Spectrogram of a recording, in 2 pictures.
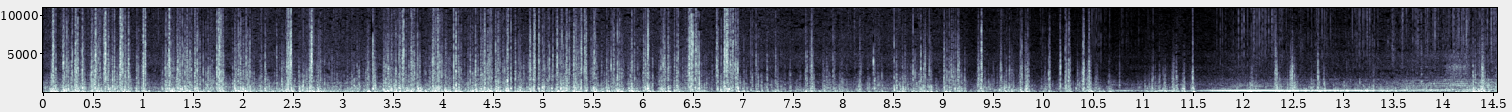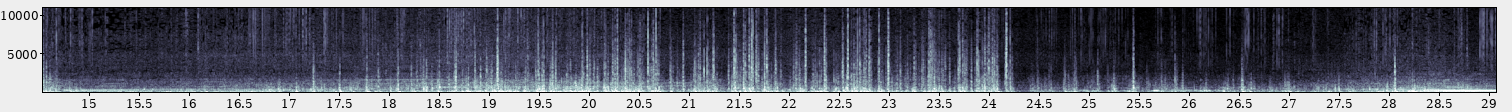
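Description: Porsche 981 Cayman S flat-six heard from inside the cabin on a track lap. At first mostly rushing wind and road noise at high speed. Then the engine note climbs steadily under acceleration, eases off about five seconds before the end, and climbs again.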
